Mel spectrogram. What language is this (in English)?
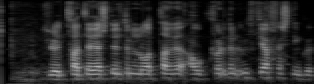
Icelandic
